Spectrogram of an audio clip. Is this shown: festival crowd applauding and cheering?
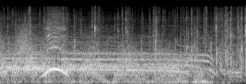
yes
